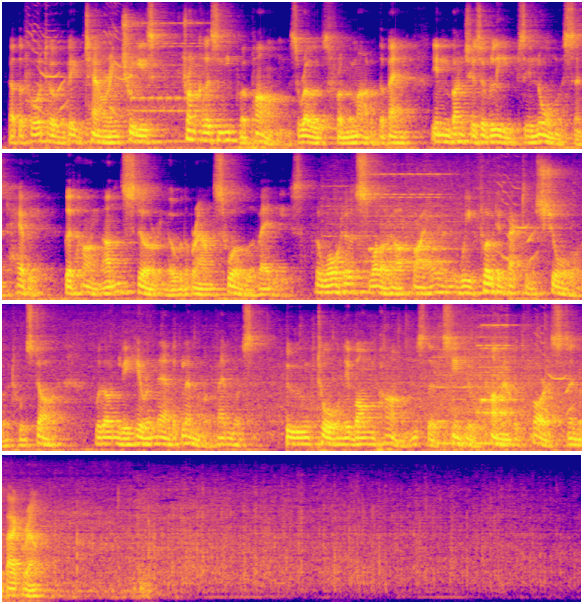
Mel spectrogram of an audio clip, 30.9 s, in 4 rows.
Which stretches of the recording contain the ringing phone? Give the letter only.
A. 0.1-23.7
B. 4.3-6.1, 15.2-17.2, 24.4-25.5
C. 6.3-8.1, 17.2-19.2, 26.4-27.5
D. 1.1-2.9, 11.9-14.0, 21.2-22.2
D.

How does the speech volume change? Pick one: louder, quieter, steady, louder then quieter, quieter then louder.
steady.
